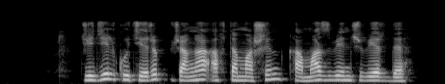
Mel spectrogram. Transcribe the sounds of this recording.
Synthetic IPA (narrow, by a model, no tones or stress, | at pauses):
ʒe̞d̪e̞lkʲʰɵt̪e̞ɾɪp̚ʒɑɴɑʔaft̪o̞mɑʃinkʰamɑzbe̞nʒɪβe̞ɾd̪ɪ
